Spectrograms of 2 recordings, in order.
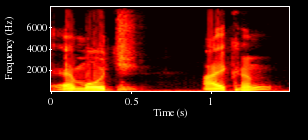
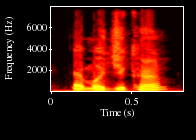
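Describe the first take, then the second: First: It is said as two words, emoji plus icon. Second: It is blended into one word, emojicon. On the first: "You can say emoji icon" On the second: "or you can say emojicon"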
